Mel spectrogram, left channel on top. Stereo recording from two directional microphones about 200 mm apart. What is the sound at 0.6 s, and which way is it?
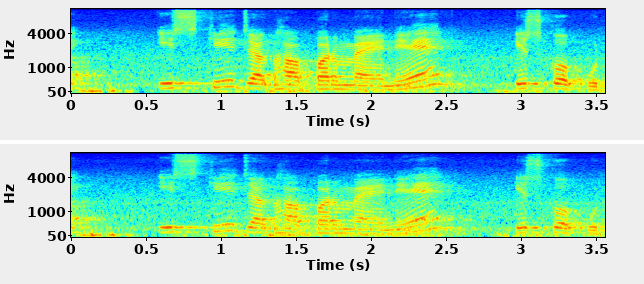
A woman's voice, 40° left (ahead or behind).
